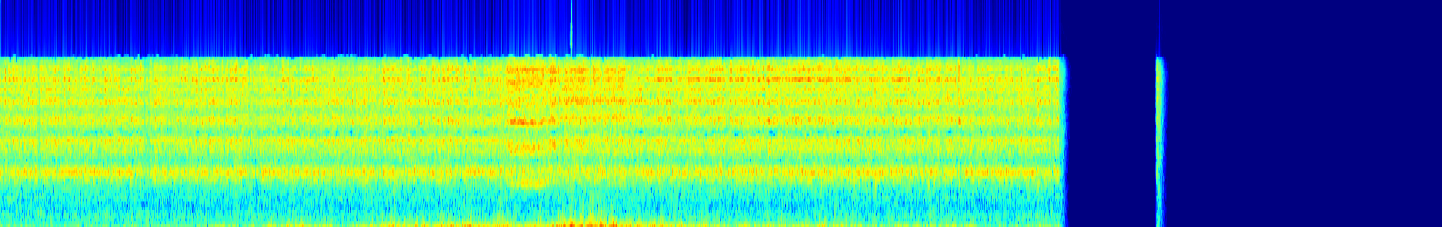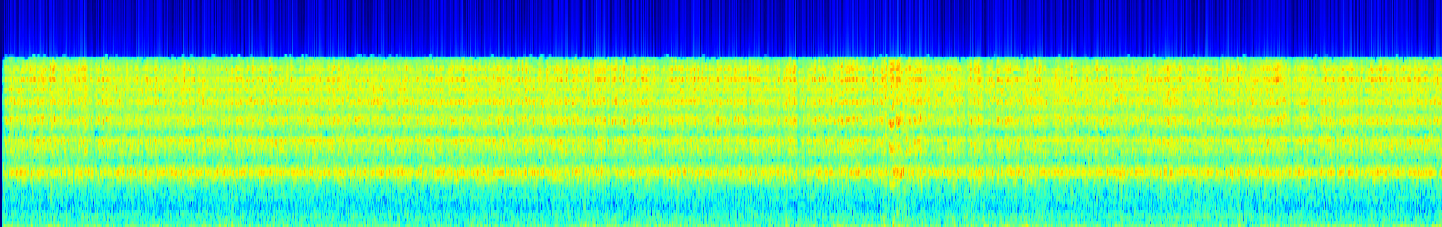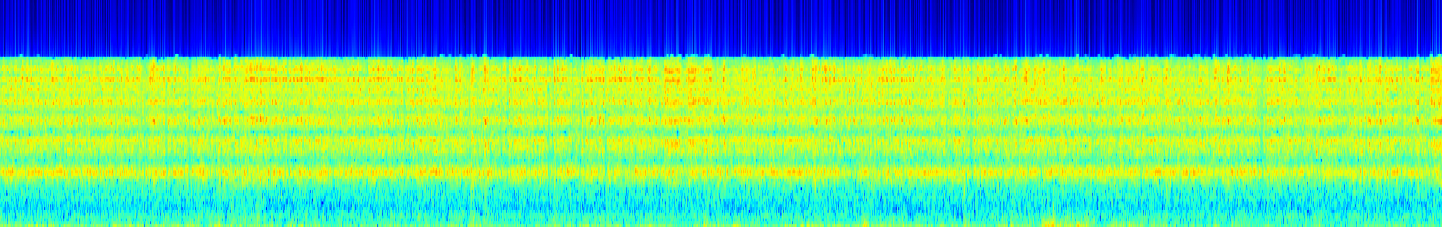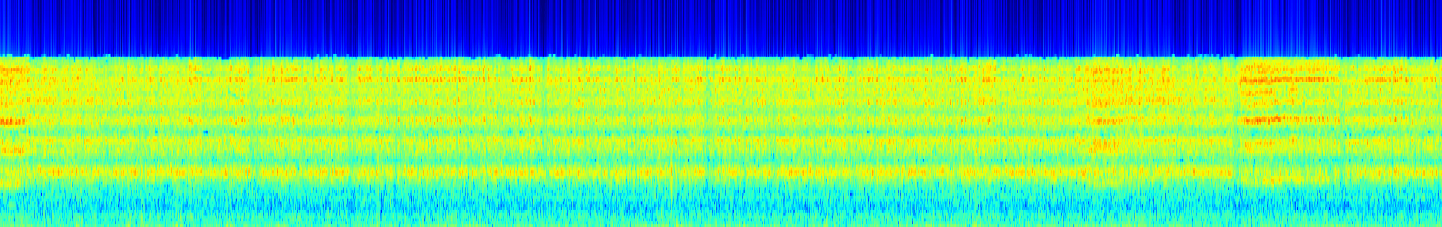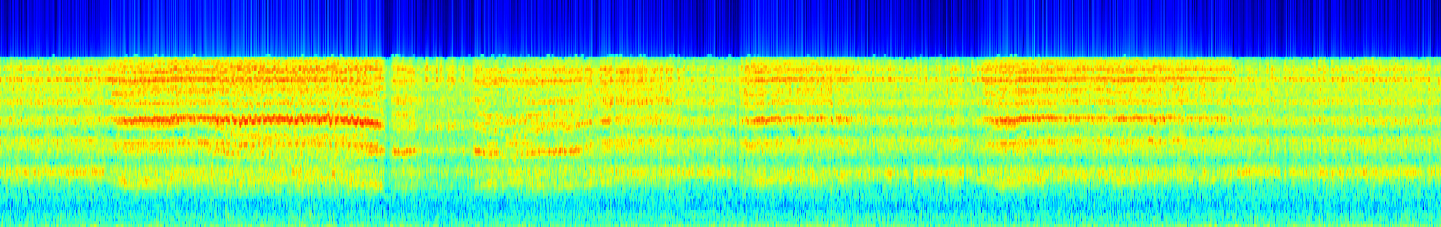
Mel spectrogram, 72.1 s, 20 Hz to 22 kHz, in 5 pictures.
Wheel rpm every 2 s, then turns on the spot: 230, 230, 230, 240, 230, 230, 230, 230, 230, 240, 240, 240, 240, 240, 230, 240, 230, 230, 240, 240, 240, 230, 230, 240, 240, 230, 230, 220, 220, 200, 200, 230, 230, 230, 230, 240.
none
